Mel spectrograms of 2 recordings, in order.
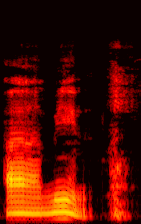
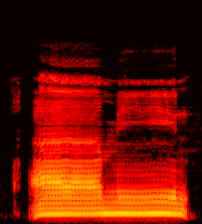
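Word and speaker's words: آمين: baca amin amin nah bacanya itu ya jadi dengan Alif yang panjang Amin karena kalau anda baca pendek itu artinya berbeda kalau amin Panjang itu artinya ya Allah kabulkanlah tapi kalau Amin itu artinya orang yang terpercaya Kalau anda baca pendek lagi Amin ah itu ya Allah berilah keselamatan maka beda-beda artinya jadi bacanya Yang benar amin Panjang ya karena di tempat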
